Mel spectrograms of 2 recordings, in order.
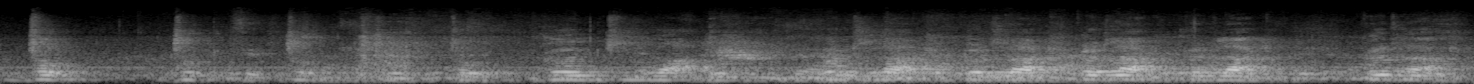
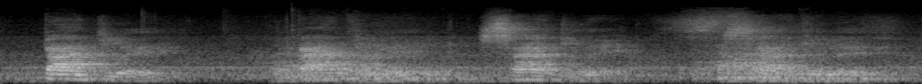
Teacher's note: we take the shortest route to get from one position to the next, which means the tongue tip doesn't move. What happens is the sides of the tongue come down.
